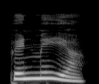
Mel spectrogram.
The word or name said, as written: ಪೆಣ್ಮೆಯ್ಯ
